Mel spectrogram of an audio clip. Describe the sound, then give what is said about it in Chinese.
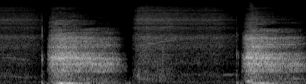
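A person takes deep breaths: two long, heavy, airy breaths separated by a short pause, with no talking. “于是他做了几次深呼吸，”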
